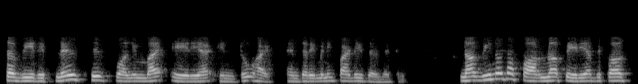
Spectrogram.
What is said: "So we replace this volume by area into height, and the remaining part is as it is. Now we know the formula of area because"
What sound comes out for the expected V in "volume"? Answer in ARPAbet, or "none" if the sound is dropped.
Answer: F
